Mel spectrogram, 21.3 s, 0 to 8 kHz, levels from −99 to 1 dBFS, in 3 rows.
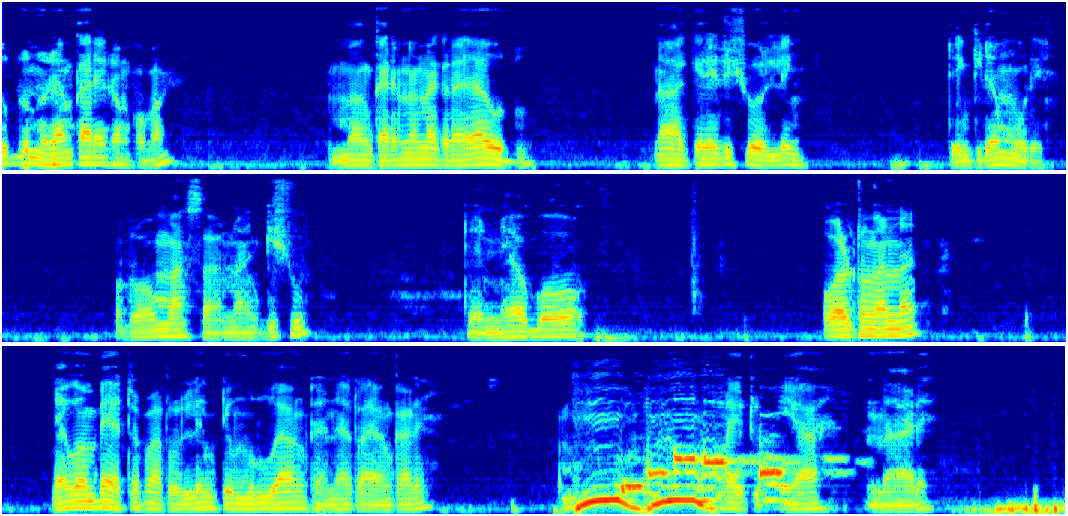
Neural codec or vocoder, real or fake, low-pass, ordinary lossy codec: codec, 16 kHz, 8 kbps, FreqCodec, larger model; fake; 7.2 kHz; none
